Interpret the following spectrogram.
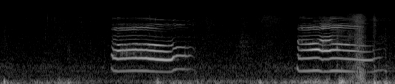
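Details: Feral mountain cats courting in spring: two long, drawn-out yowls with rich harmonics, each about 0.7 seconds, the second slightly wavering at its end, over a quiet background.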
